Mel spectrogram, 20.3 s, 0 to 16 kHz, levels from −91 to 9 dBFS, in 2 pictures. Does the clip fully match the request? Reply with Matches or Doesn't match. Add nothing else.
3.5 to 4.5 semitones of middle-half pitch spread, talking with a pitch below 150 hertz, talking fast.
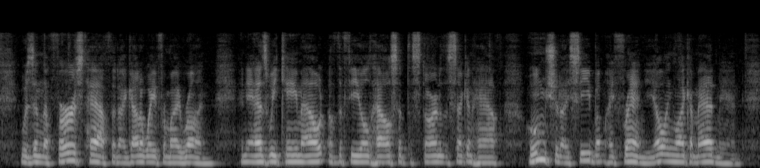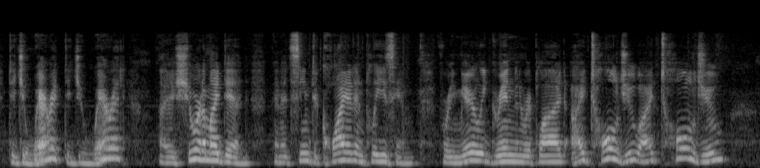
Matches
